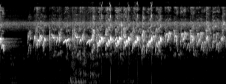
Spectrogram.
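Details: Wild sooty-headed bulbuls answering a decoy bird in West Lampung, Indonesia: an unbroken, fast stream of shrill, bubbling chirps and squeaky notes from several birds calling together, with a brief low knock in the background.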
